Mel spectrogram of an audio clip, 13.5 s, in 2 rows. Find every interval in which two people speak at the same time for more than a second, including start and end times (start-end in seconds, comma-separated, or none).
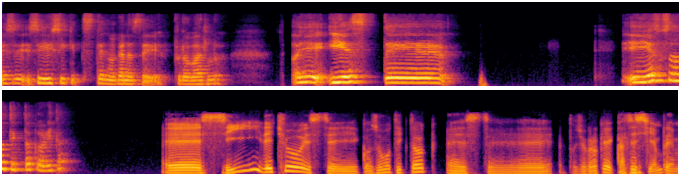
none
